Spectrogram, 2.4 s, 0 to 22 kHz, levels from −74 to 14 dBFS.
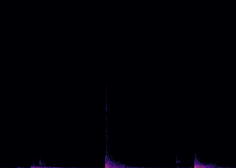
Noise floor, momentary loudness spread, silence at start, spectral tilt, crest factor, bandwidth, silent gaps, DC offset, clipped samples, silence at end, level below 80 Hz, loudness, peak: -70 dBFS; 22 LU; 0.15 s; -8 dB/octave; 24 dB; 16 kHz; none; under 0.1%; under 0.1%; 0.15 s; -62 dBFS; -49 LUFS; -26 dBFS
